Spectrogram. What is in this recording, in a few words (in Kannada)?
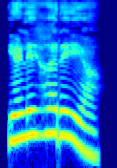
"ಎಳೆಹರೆಯ", Kannada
